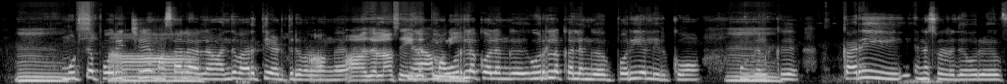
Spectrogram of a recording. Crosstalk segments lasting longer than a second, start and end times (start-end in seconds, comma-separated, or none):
none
